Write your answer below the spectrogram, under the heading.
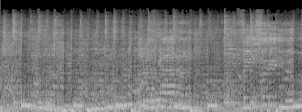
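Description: Acoustic guitar strummed in a steady rhythm while a man sings held notes into a microphone, heard as a live solo performance.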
